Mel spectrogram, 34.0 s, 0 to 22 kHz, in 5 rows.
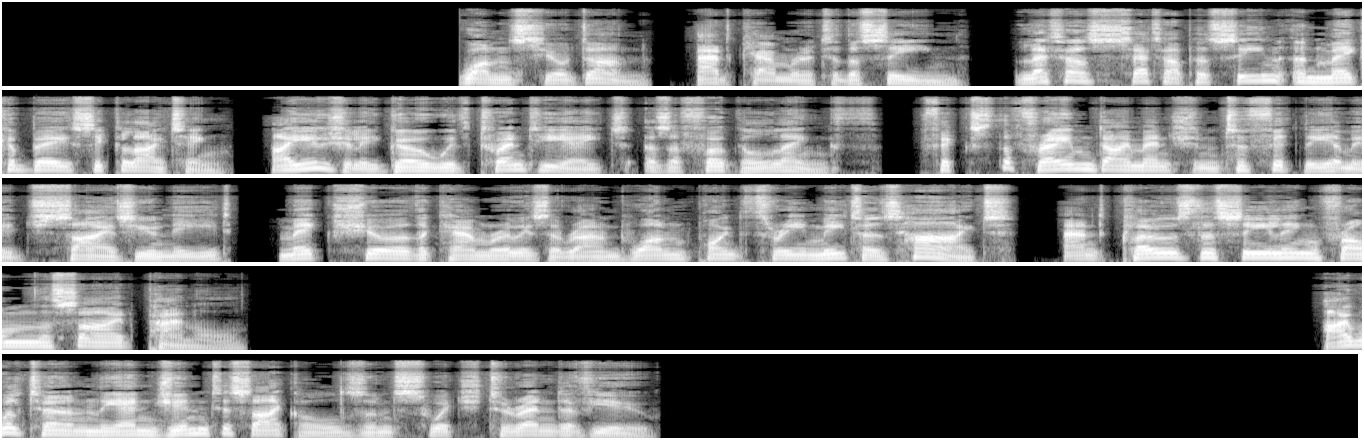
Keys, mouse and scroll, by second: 0.4-0.8 scroll down 1, 0.8-1.4 scroll up 1, 1.4 KP_1, 2.0-2.9 middle drag, 2.9 shift+a, 4.4 ctrl+alt+KP_0, 5.2 g, 7.2 click, 7.7-9.5 drag, 10.1 click, 10.6 click, 11.4 KP_0, 11.9 click, 12.5 KP_0, 14.3 g, 19.3 click, 20.3-22.1 drag, 23.1 click, 23.7 n, 25.2 click, 25.8 n, 27.4 click, 27.7-30.5 drag, 30.8 click, 32.1 z.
